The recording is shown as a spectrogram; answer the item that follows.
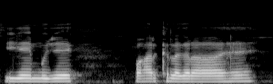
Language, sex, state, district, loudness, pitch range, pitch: Hindi, male, Chandigarh, Chandigarh, -14 LUFS, 135-145 Hz, 140 Hz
